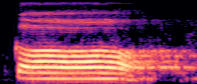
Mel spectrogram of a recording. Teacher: अब आप उच्चारण करके देखिए क, आपको अनुभव होगा कि हमारे उच्चारण में आखिरी में अ का उच्चारण हो रहा है क, तो ये क पूरा अ के साथ हो जाता है।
